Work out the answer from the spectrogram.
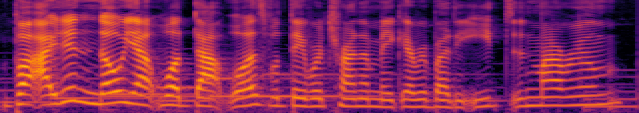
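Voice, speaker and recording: A woman streamer telling stories in casual chat, animated, jumping to squealed quotes. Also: fairly high pitch, fast talker, faint music behind. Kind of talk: casual chat, recapping a trip.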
